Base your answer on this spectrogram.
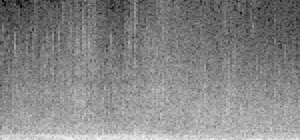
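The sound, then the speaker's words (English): A small plane flown by two pilots roars loudly as it touches down on hard-packed beach sand at full flaps and skids and fishtails across it, a dense, steady rush of engine and friction noise with no voices. “When the wheels touch down, the plane skids and fishtails in the sand before bouncing to a stop.”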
